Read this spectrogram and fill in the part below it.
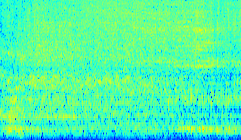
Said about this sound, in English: Hang on a minute, I'll just fill the kettle.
